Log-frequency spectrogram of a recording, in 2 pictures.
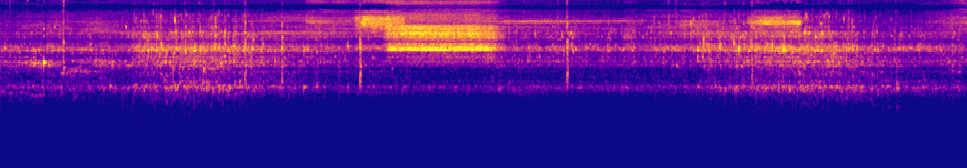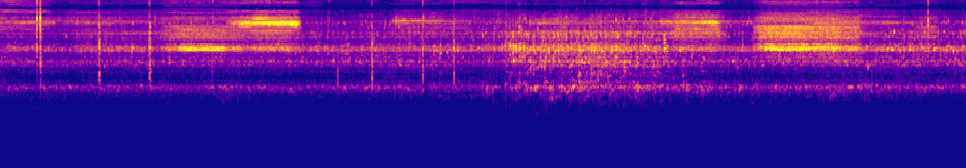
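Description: A scuba diver's regulator breathing, heard underwater. Each breath is a short hiss through the regulator, then a longer bubbling gurgle as the exhaled air escapes. Three breaths come about ten seconds apart.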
